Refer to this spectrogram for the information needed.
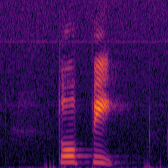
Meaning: beer
- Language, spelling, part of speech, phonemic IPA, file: Tamil, தோப்பி, noun, /t̪oːpːiː/, Ta-தோப்பி.ogg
